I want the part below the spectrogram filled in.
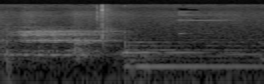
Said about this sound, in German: Oh. ist noch ein Schaf.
